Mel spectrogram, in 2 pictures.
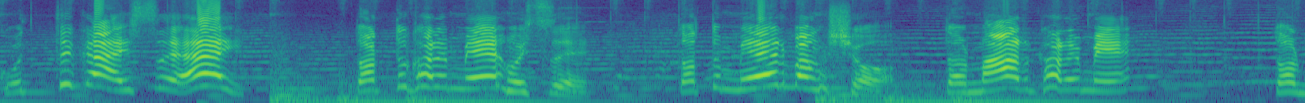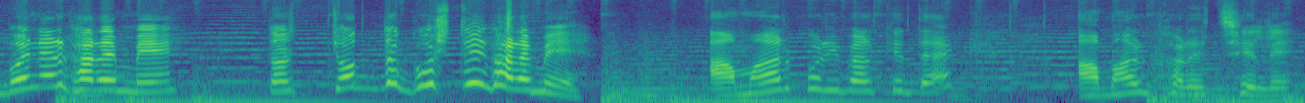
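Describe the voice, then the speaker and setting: A woman's voice: very high voice, big pitch swings, moderate pace, fairly bright tone, faint music behind, full character voice. An actress playing a domineering older mother-in-law who scolds in coarse, rustic speech. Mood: scornful.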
